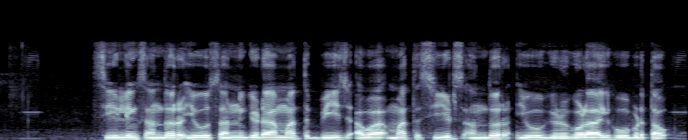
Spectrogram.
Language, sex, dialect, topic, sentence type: Kannada, male, Northeastern, agriculture, statement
